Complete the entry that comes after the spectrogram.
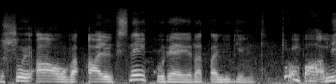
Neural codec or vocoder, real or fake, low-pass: codec, 32 kHz, 1.9 kbps, SNAC; fake; 14.4 kHz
